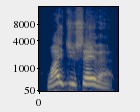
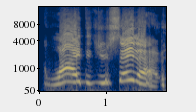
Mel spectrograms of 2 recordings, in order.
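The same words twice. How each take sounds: First: Loud, higher, hammed-up protest; mock indignant outburst. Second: Slow, stretched, much higher and louder lament; dramatic mock wail. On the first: Streamer protesting a viewer's remark, mock indignant. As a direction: play offended, loudly. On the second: Streamer wailing at a viewer's remark, hammed-up. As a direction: drag every word out like a wounded diva.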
